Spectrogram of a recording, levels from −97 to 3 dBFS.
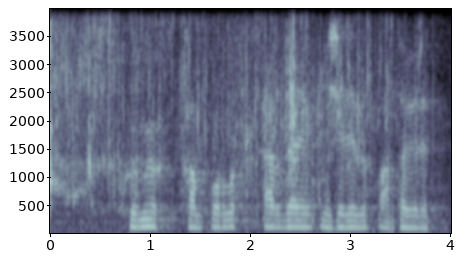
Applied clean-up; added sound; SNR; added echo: none; Fill (with liquid); 4 dB; none.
